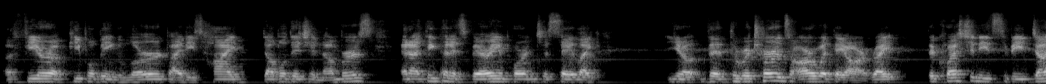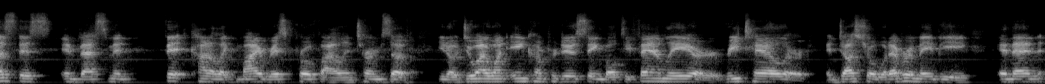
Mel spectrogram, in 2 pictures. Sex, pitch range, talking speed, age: male, 115-135 Hz, 190 wpm, 30-49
